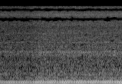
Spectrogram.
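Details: Jeep with late-90s/early-2000s LS Vortec engine, return-line vacuum-operated fuel pressure regulator, at idle with about 18 inHg vacuum and about 50 PSI fuel pressure: steady even idle, smooth low hum, no knocks or misses; healthy.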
